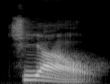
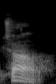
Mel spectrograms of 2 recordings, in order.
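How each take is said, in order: First: An 'ee' vowel sounds between ch and a. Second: The ch goes straight into the a vowel. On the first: The speaker calls it wrong. "if we were to pronounce it as we spell it" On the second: The speaker calls it right. "We go straight from the affricate sound ch to the vowel sound a"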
